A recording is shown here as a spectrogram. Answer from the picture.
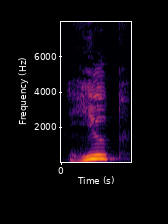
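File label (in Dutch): "hielp", Dutch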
